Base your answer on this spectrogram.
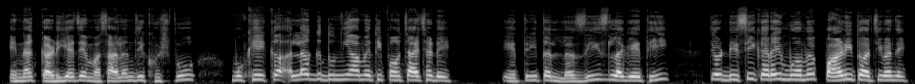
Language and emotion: Sindhi, happy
